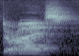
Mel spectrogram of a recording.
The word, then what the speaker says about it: Darius: Darius comes to power also pronounced daras pronounced a lot of ways I'll pronounce him as Darius when he comes to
